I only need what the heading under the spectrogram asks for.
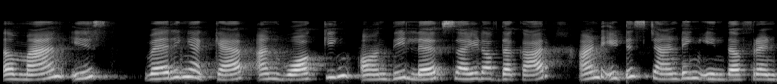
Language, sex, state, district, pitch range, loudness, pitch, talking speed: English, female, Telangana, Hyderabad, 235-320 Hz, -17 LUFS, 250 Hz, 170 wpm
